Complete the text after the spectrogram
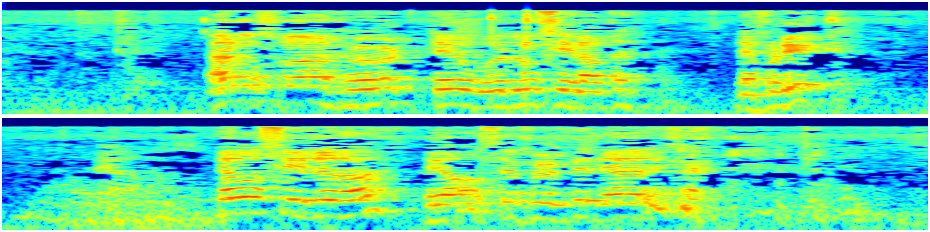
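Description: A man speaks calmly through a microphone and loudspeakers in a large echoing hall.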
